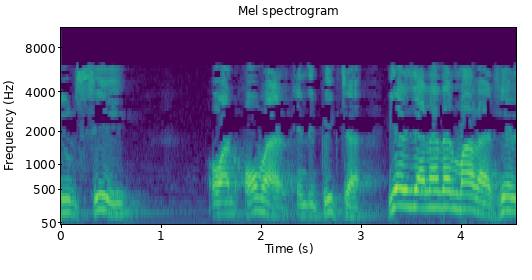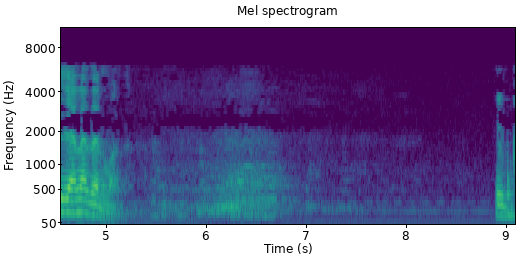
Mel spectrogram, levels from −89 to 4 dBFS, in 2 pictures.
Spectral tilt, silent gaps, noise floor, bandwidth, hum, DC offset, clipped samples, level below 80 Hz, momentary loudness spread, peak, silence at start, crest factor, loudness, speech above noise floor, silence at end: -4.5 dB/octave; none; -63 dBFS; 6.4 kHz; none; under 0.1%; under 0.1%; -62 dBFS; 23 LU; -4 dBFS; 0 s; 20 dB; -21 LUFS; 43 dB; 0 s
